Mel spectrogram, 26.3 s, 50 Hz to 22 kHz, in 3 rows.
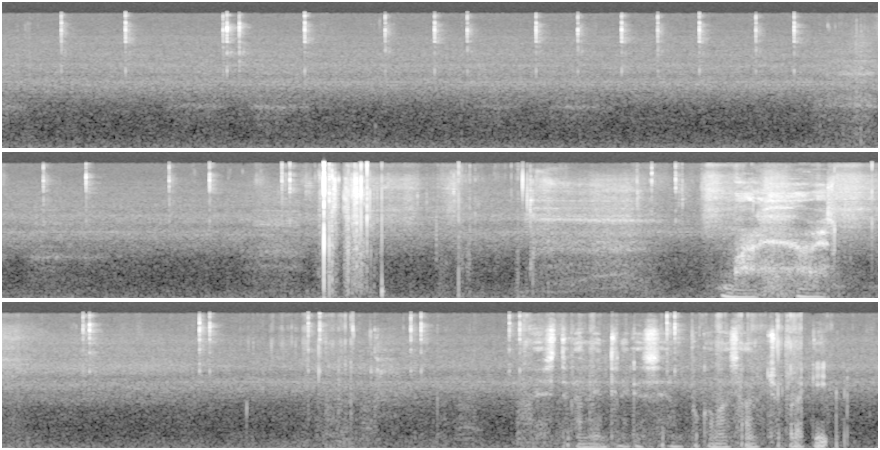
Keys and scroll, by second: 13.1 super+s, 15.1 space, 23.7 v, 25.5 shift+w.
